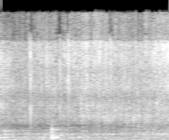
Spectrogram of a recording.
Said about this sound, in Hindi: पोटा कलेजी। इसको ना थोड़ा सा पहले फ्राई कर लेते हैं, चिकन से भी पहले,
